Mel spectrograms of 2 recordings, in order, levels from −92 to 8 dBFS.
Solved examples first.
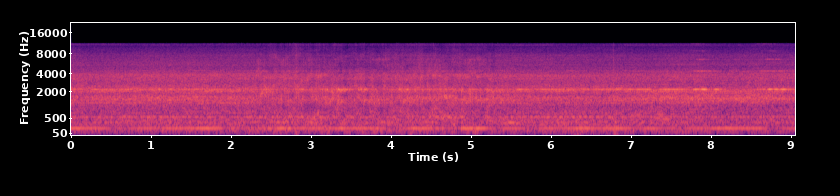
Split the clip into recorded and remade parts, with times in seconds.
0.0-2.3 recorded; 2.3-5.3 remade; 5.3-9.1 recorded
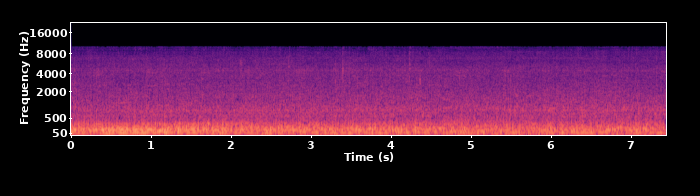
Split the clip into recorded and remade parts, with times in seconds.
0.0-4.7 remade; 4.7-5.4 recorded; 5.4-7.4 remade

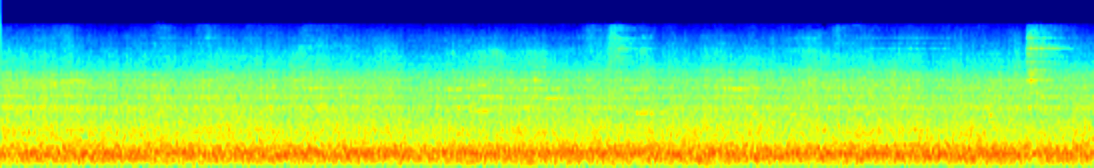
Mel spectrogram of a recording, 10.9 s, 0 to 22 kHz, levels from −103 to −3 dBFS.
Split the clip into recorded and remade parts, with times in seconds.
0.0-8.7 recorded; 8.7-9.5 remade; 9.5-10.9 recorded

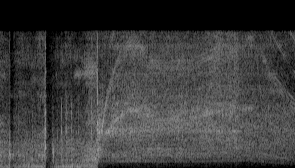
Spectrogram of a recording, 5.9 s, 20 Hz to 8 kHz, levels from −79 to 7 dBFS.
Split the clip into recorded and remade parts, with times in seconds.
0.0-0.4 recorded; 0.4-3.9 remade; 3.9-4.3 recorded; 4.3-5.5 remade; 5.5-5.9 recorded

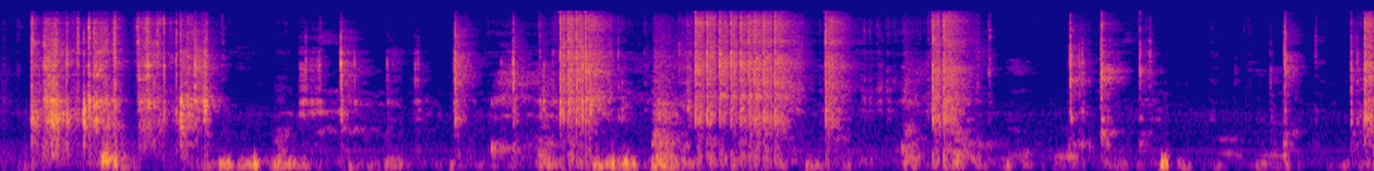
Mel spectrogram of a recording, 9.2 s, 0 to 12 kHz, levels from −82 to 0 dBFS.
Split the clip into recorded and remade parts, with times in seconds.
0.0-1.2 remade; 1.2-9.2 recorded

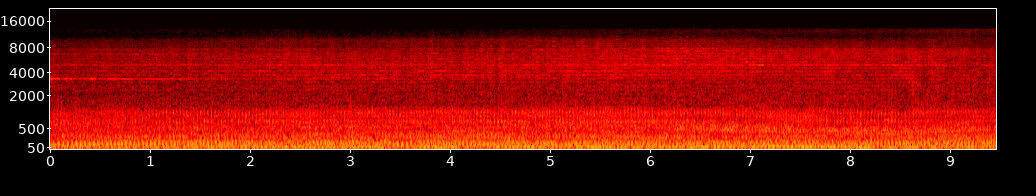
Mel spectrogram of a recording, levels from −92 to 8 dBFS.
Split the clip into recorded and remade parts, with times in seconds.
0.0-0.7 remade; 0.7-7.6 recorded; 7.6-8.4 remade; 8.4-9.5 recorded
